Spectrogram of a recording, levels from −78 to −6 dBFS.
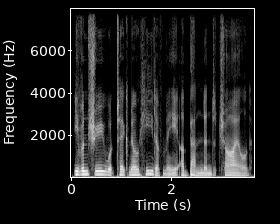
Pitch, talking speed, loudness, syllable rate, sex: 115 Hz, 165 wpm, -18 LUFS, 4.0 syllables/s, male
